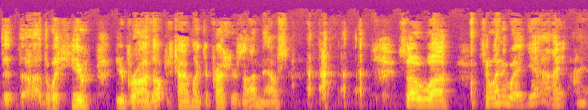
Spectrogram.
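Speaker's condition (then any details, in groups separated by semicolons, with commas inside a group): Cleft lip and palate; not fully formed at birth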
